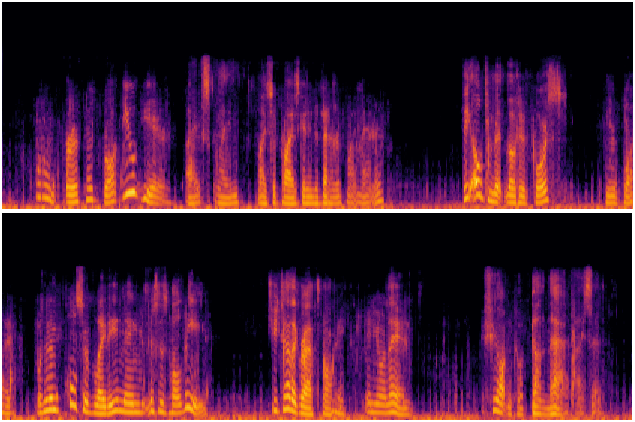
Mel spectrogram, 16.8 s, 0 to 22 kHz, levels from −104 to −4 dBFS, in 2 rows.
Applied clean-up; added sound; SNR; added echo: neural mask model Resemble Enhance denoiser.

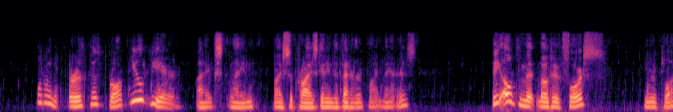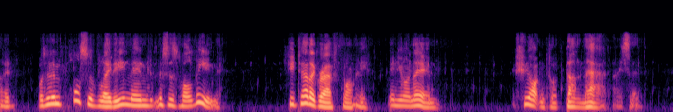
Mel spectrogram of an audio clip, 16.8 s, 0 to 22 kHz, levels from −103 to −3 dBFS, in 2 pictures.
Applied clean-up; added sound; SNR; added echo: neural mask model DeepFilterNet 3.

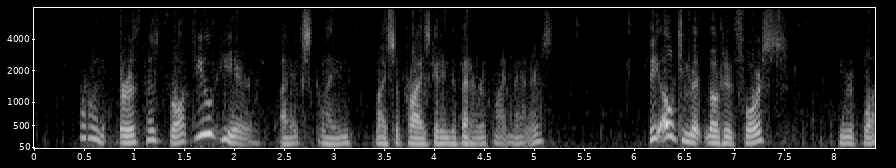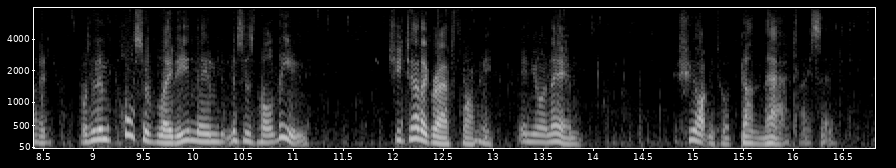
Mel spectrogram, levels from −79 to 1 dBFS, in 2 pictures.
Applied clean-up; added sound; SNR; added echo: neural separator model SepFormer DNS4.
